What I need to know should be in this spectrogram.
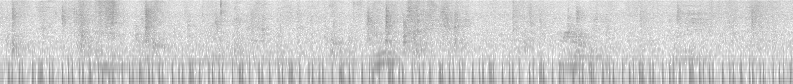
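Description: A large sheet of paper rustles and crinkles as it is unrolled.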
